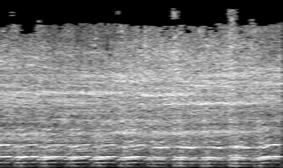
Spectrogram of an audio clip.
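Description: Abrasive cutoff wheel grinding through metal bar stock: a steady rasping hiss with a whine that wavers slightly in pitch as the wheel bites.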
